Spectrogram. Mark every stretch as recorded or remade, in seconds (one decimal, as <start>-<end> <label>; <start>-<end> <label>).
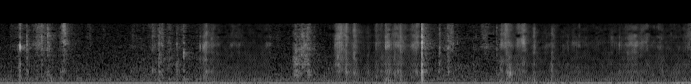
0.0-2.0 recorded; 2.0-2.7 remade; 2.7-3.3 recorded; 3.3-4.2 remade; 4.2-5.0 recorded; 5.0-6.9 remade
